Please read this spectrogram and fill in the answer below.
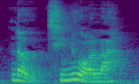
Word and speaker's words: Tinuola: Tinuola, that's how you pronounce it.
